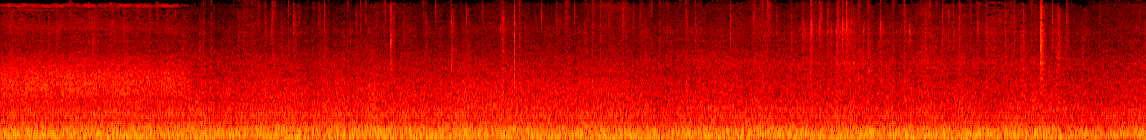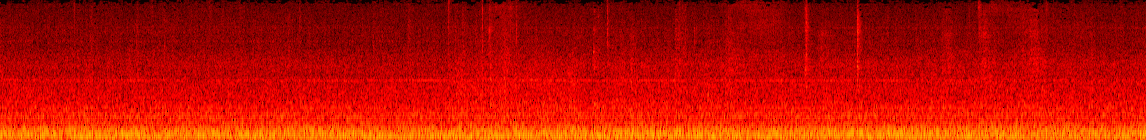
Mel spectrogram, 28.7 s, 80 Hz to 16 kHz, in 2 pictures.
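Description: Steady low rumble of an ICE 3 high-speed electric train running along the line, heard inside the passenger car at the front. A faint high whine joins in about halfway through.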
